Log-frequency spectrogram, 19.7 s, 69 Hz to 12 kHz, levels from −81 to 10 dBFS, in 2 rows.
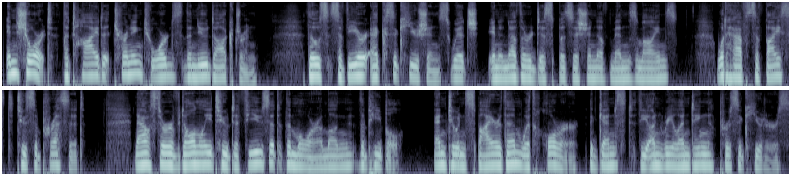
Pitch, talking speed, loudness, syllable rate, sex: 115 Hz, 140 wpm, -18 LUFS, 4.7 syllables/s, male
